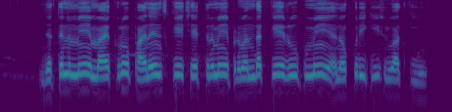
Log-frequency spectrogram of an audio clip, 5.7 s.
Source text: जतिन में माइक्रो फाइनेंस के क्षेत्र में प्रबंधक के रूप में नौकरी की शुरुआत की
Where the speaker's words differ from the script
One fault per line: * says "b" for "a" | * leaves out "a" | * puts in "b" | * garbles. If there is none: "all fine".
all fine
